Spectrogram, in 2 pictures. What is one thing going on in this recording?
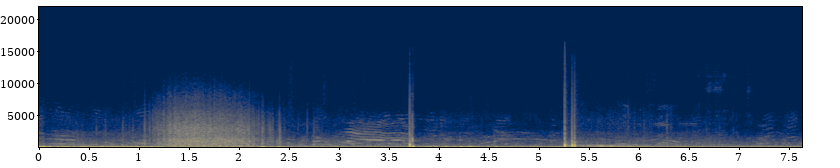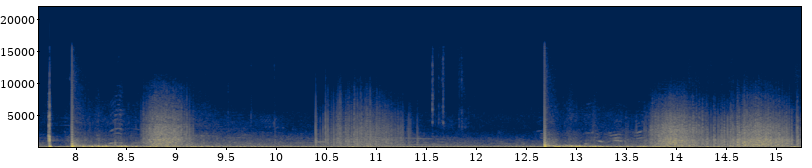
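Firework sparks crackle and sizzle after the bursts.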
